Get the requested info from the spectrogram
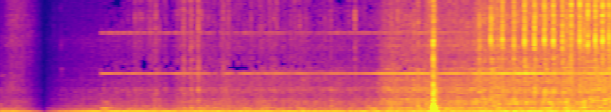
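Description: Craftsman cordless drill starting to bore a pilot hole up through an RV ceiling panel: a sharp click a little past halfway, then the drill runs with a fast rattle that grows louder near the end.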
